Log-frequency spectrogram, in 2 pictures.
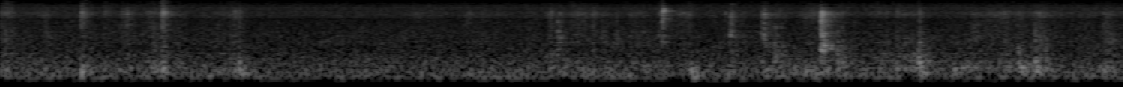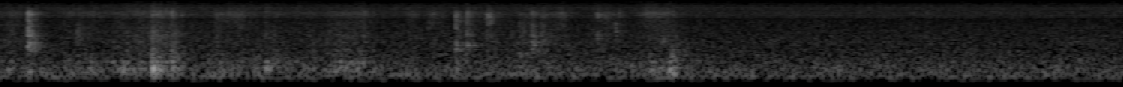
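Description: Scattered light clicks and taps of drone batteries and foam being handled inside a hard plastic case, irregular and spaced apart, the sharpest tap about eight and a half seconds in.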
